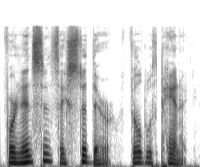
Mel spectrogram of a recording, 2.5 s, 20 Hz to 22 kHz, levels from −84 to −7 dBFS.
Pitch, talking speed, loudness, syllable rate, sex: 120 Hz, 215 wpm, -19 LUFS, 6.1 syllables/s, male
